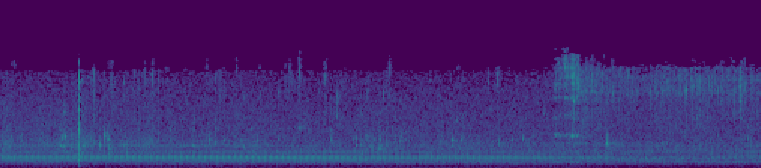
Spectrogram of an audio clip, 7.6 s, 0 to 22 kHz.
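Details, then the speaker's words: Aqua Internal 100 fish tank water pump running on its low setting in water, splashing; steady even hum with faint trickle, no rattles or surging, normal running before teardown. "pump is working fine in fact - well I'm splashing water that's on the low setting"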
